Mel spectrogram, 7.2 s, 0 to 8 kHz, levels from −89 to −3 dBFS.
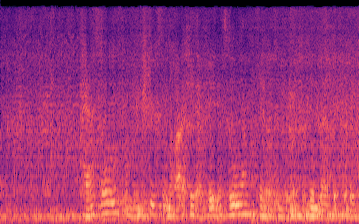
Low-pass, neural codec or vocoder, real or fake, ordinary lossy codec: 7.2 kHz; codec, 16 kHz in and 24 kHz out, 0.6 kbps, FireRedTTS-2 codec; fake; AAC, 32 kbps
